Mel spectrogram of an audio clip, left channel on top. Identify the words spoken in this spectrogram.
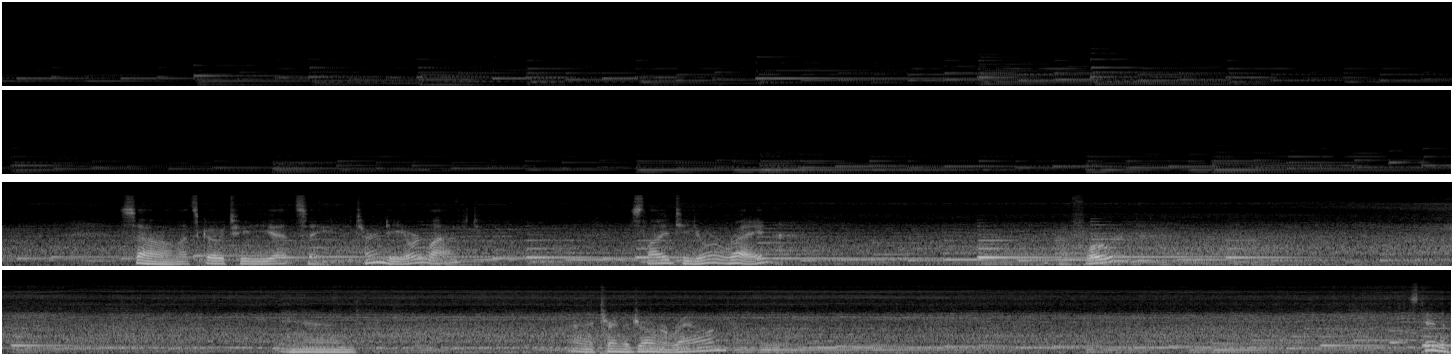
So let's go to, let's see, turn to your left, slide to your right, go forward, and I'm going to turn the drone around. It's doing the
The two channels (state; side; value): quieter; left; 29.4 dB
